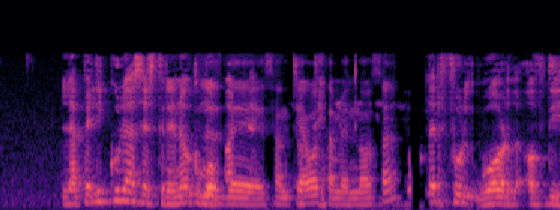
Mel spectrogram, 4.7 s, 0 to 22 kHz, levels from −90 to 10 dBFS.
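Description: From 1.83 to 3.57 s the speech sinks very deep, almost cutting out, then dips slightly at 3.92–3.99 s, likely speech suppressed in double talk as the echo canceller turns down this talker along with the loudspeaker echo.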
